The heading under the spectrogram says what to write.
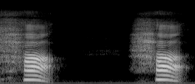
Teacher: इसको हम प्रोनाउंस करेंगे हा जो दरमियानी हल्क से अदा करते हैं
